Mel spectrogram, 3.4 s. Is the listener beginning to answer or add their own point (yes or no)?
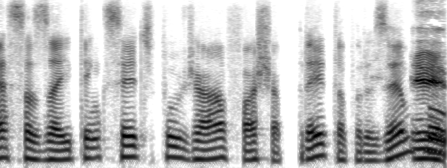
yes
